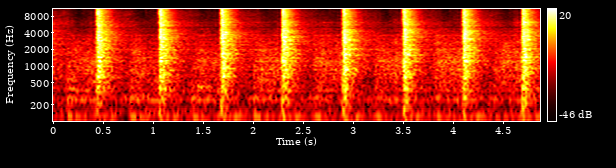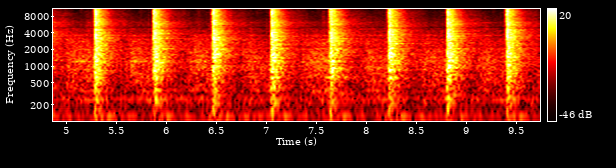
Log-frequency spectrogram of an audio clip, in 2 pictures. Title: 12hp 1913 Fairbanks Morse NB First start after 42 years of being acquired and in parts since 1976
